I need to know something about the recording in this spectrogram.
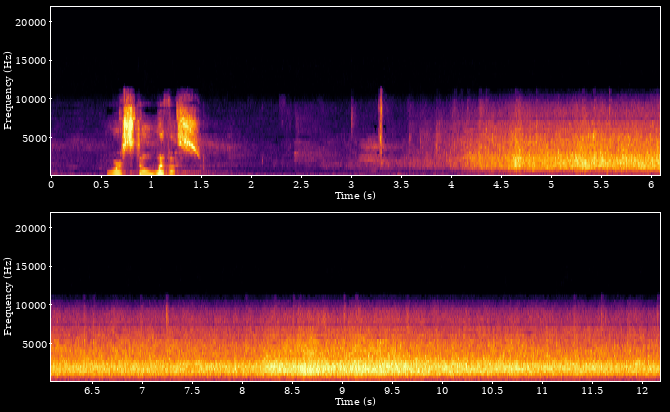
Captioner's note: applause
